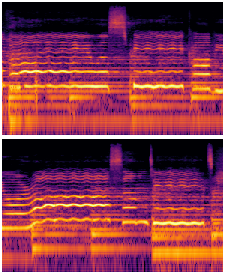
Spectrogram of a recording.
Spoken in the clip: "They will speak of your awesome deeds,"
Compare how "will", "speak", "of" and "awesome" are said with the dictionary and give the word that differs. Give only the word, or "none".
none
